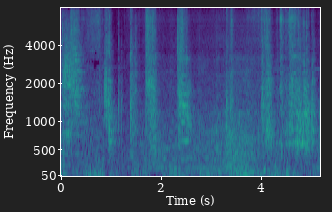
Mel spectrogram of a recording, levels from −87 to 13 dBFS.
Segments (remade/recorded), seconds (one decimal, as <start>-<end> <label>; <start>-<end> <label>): 0.0-1.3 recorded; 1.3-4.0 remade; 4.0-5.2 recorded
